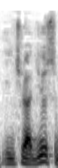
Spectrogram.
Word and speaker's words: introduce: let me introduce myself. 내 자신을 너한테 소개할게. let me introduce. Introduce. T REC 엑센트가 뒤에 있죠.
